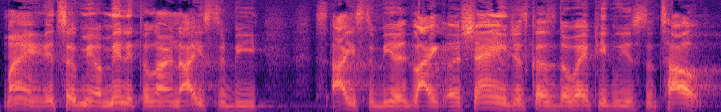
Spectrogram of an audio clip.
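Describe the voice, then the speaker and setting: A man telling a casual story in a relaxed way, often laughing. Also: on the low side, moderate pace, in a large hall. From United States. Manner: laid-back, laughing storyteller. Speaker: interviewee.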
